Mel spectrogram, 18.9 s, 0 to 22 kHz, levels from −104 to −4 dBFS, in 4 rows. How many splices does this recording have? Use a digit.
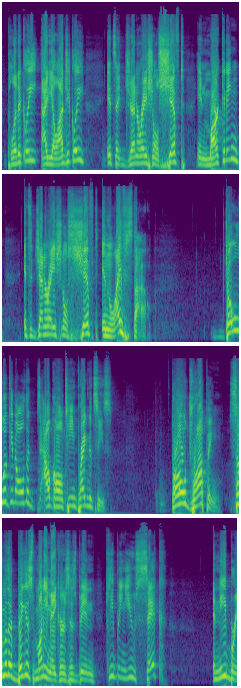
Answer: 1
